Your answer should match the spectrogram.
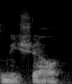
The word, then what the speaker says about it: Michael: Okay, but you still pronounce Michael as Michel. That's just a French thing.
